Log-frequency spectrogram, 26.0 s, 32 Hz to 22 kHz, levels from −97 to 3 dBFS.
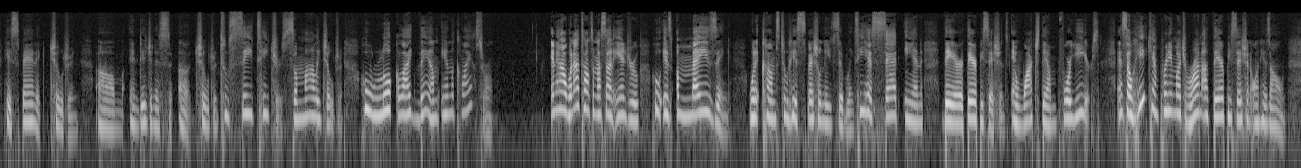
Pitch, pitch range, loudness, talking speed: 220 Hz, 185-255 Hz, -25 LUFS, 145 wpm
